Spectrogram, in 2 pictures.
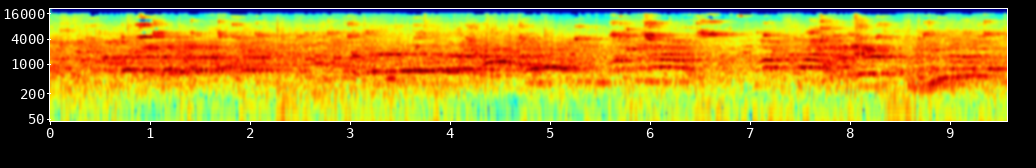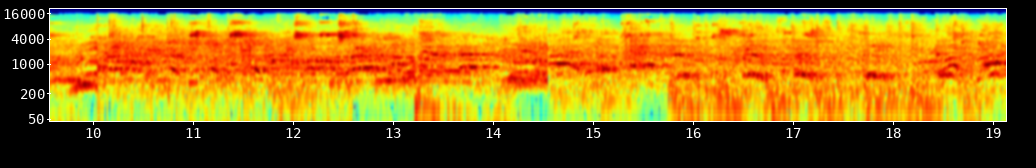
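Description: Live gym sound of a basketball game: a basketball bouncing on a hardwood court under overlapping shouts and chatter from players and spectators, echoing in a large hall.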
